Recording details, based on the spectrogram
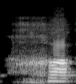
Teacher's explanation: ജീമിന് ഉള്ളിലാണ് പുള്ളിയെങ്കിൽ ഇവിടെ ഹിന് മുകളിലാണ് പുള്ളി പറയുന്നത് ഹാ എന്നാണ് അഥവാ തൊണ്ടയുടെ മുകൾ ഭാഗത്തുനിന്ന് ഒരു മുഴക്കത്തോടുള്ള ഹ എന്നാണ് ഹ ഉച്ചരിക്കേണ്ടത്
